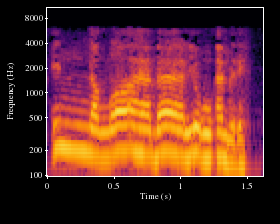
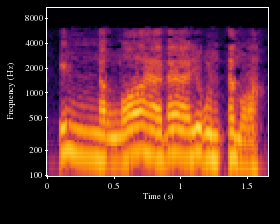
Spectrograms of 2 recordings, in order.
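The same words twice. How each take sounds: First: Said in the usual way. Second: بالغ as "bālighun", أمره as "amrah"; tanween on ghayn. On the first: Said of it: "قرأ قانون بتنوين الغين". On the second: Shown as a demonstration. Teacher demonstrating Qalun, بالغ with -un and أمره with an a. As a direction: sound the n ending بالغ, open أمره to "amra-". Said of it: "بتنوين الغين ونصب أمره".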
